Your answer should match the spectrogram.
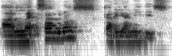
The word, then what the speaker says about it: Alexandros Karanis: Alexandros Karanis is is the proper way to say it in Greek.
